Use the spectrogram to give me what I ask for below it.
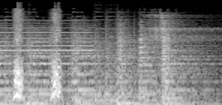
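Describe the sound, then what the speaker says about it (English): A dog barks twice in quick succession, loud and close, followed by quieter growling yips over a low synthetic background hum, in the video game Genshin Impact. "Oh, angry doggy."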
